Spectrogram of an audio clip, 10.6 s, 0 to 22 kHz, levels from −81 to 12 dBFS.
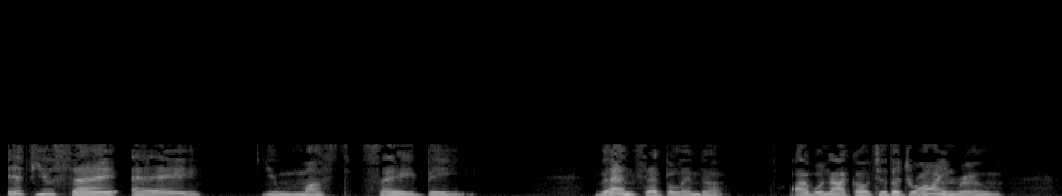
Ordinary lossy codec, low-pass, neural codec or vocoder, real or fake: MP3, 24 kbps; 7.2 kHz; codec, 24 kHz, 6 kbps, HILCodec; fake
